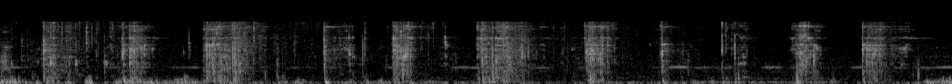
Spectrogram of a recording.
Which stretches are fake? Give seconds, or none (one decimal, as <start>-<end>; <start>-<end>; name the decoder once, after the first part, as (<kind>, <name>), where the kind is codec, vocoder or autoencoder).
7.0-8.3 (vocoder, HiFi-GAN)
